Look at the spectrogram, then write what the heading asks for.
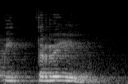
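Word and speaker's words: পিতৄণ: এখানে ঋকার আছে, এখানেও ঋকার আছে, দুটো ঋকার মিলে কি হবে? দীর্ঘ ঋকার, অর্থাৎ এইরকম, অর্থাৎ পিতৃণ, উচ্চারণটা হবে পিতৃণ।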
